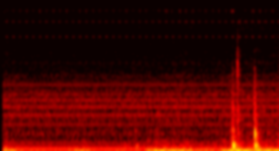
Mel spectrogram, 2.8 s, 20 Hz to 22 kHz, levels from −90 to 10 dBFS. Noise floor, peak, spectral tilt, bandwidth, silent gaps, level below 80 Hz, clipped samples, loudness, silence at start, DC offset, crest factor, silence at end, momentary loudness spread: -47 dBFS; -10 dBFS; -9.5 dB/octave; 4.4 kHz; none; -42 dBFS; under 0.1%; -29 LUFS; 0.05 s; under 0.1%; 18 dB; 0 s; 24 LU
